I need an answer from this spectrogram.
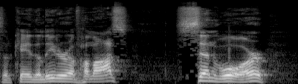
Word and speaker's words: Sinwar: I like to call his name Sinwar, because that's how you spell it. S-I-N like sin, war, W-A-R like war.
